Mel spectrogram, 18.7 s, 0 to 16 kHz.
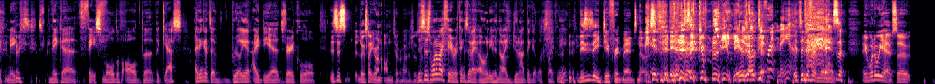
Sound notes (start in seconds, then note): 12.8 laughing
